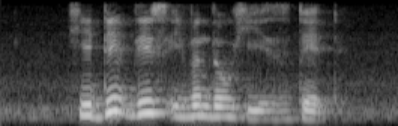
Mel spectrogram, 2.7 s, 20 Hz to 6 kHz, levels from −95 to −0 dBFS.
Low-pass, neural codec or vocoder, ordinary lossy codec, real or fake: 5.4 kHz; vocoder, 22.05 kHz, 80 mel bands, Vocos; none; fake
